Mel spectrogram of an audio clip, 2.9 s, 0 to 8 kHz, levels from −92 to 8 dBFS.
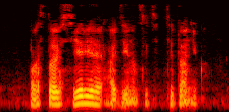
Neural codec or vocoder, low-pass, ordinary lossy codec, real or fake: vocoder, 22.05 kHz, 80 mel bands, HiFi-GAN; 7.2 kHz; MP3, 32 kbps; fake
